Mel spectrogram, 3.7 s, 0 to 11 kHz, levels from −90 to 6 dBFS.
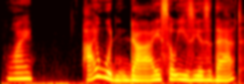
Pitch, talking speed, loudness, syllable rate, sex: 190 Hz, 130 wpm, -17 LUFS, 3.3 syllables/s, female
